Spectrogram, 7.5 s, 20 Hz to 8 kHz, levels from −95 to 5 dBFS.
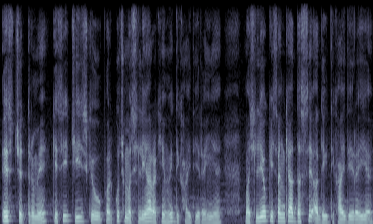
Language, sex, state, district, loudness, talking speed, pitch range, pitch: Hindi, male, Uttar Pradesh, Hamirpur, -23 LUFS, 200 wpm, 115-150 Hz, 125 Hz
